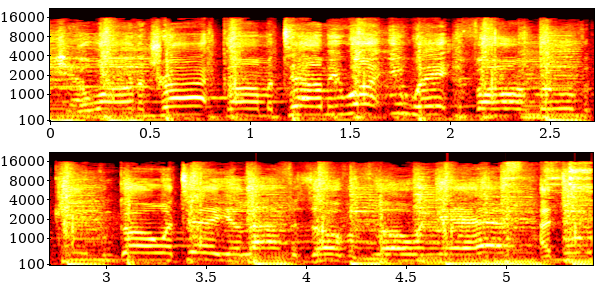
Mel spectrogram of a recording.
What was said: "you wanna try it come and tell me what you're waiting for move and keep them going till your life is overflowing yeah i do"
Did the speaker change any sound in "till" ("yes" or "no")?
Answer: no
